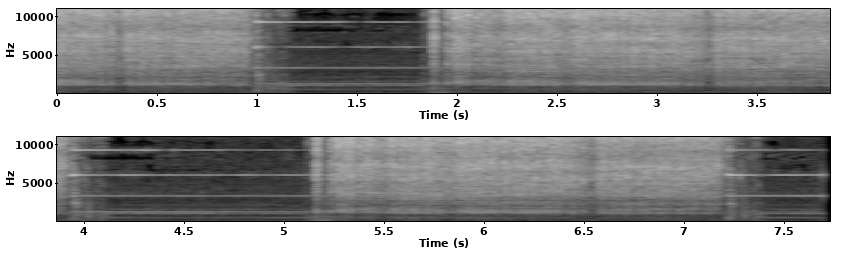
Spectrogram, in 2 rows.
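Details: Teletype Model 43 teleprinter, freshly serviced and lubricated, running its printer test with the lid switch pressed and a newly installed new-old-stock ribbon: bursts of fast, even clattering print with short pauses and clean carriage returns; a normal, healthy print test.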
